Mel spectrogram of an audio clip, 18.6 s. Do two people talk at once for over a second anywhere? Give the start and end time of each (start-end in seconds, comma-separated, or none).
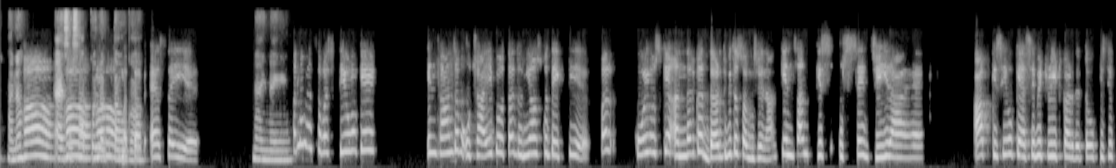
1.0-2.3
